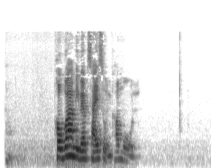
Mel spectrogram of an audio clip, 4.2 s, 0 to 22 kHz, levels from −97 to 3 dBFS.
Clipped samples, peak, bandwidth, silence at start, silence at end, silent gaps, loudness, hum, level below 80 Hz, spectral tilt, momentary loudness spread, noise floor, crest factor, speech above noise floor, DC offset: under 0.1%; 0 dBFS; 11.5 kHz; 0.1 s; 1.55 s; none; -16 LUFS; none; -58 dBFS; -6 dB/octave; 18 LU; -71 dBFS; 20 dB; 55 dB; under 0.1%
